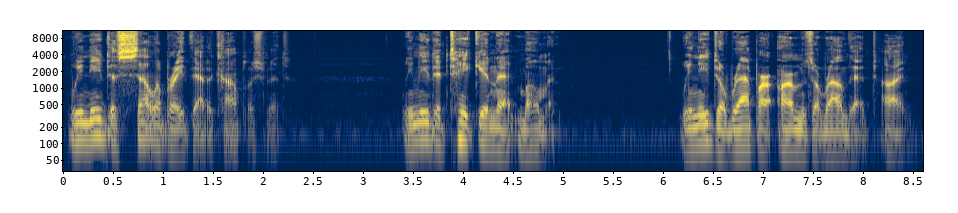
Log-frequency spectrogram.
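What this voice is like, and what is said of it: Rough, hacked-up sick voice. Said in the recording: “You can tell by my voice I'm pretty hacked up.”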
